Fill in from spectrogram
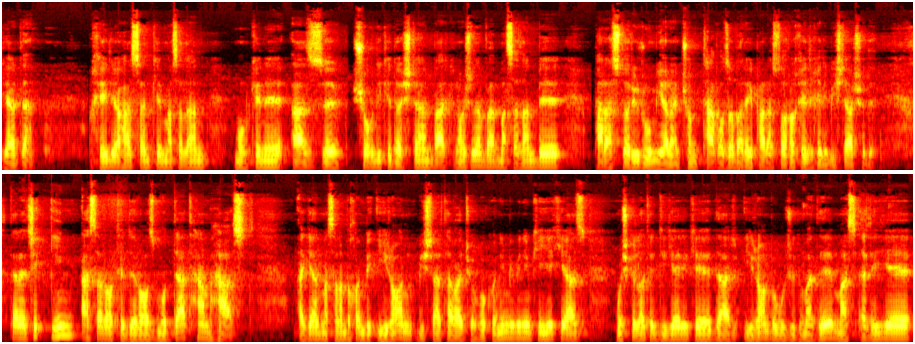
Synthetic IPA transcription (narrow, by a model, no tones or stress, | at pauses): ɡæɾd̪ænd̪ | xejlijɒːɦæst̪ænd̪̥̚kʲʰe̞mæsælæn | momcʰe̞neæzʃoɣliːcʰe̞d̪ɒːʃt̪ænbæɾkʰe̞nɒːɾʃo̞d̪ænvæmæsælænbe̞pʰæɾæsd̪ɒːɾiːɾuːmijɒːɾænd̪̥t͡ʃʰont̪ʰæɣɒːzɒːbæɾɒːjepʰæɾæst̪ɒːɾhɒːxejlixejliːbiːʃt̪æɾʃo̞d̪e̞ | d̪̥æɾnæt̪id͡ʒeinʔæsæɾɒːt̪ʰe̞d̪e̞ɾɒːzmod̪ːæt̪ʰhæmhæst̪ | ʔæɡæɾmæsælænbe̞xɒːimbe̞ʔiːɾɒːnbiːʃt̪æɾt̪ʰævæd͡ʒːo̞hbo̞kʰo̞niːmːibiːniːmcʰe̞je̞cʰiːæz | mo̞ʃke̞lɒːt̪ʰe̞d̪iːɡæɾiːcʰe̞d̪æɾiːɾɒːnbe̞vod͡ʒuːd̪uːmæd̪e̞mæsæle̞je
